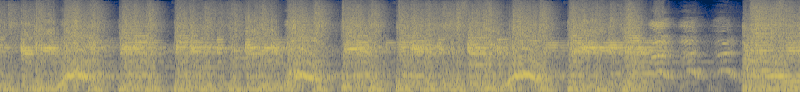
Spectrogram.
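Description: Live rock band playing loudly, with electric guitar over a steady beat and a rising glide about every two seconds. Near the end the band breaks off briefly, then comes back in at full volume.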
